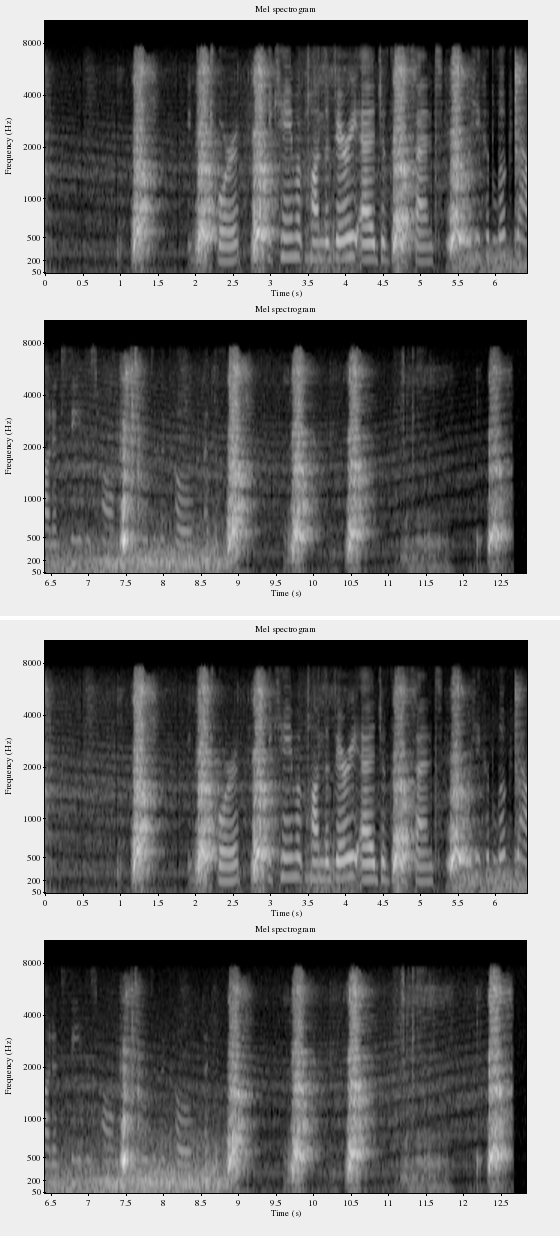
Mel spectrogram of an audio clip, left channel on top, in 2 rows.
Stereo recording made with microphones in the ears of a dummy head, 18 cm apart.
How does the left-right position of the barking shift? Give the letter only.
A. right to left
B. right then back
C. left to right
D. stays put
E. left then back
E.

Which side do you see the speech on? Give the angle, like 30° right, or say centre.
70° left.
